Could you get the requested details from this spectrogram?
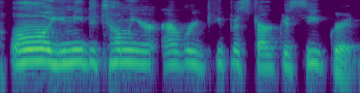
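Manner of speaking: high, whiny mimicry; mocking demand. Mocking what everybody demands.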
